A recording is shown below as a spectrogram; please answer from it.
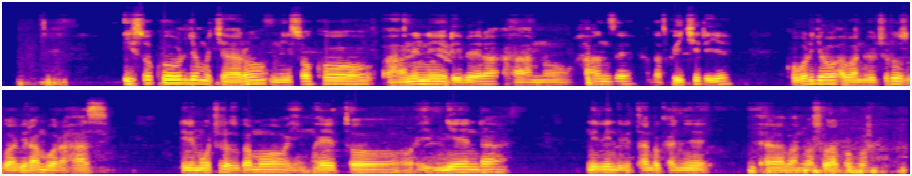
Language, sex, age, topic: Kinyarwanda, male, 25-35, finance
